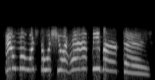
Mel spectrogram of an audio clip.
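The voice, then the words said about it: Elmo character voice impression. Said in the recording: “I can do a quick impression. I'll do Elmo.”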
